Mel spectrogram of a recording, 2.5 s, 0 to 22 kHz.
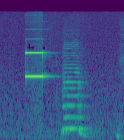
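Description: A GZAIR SA103 carbon monoxide gas alarm sounds close and loud: a sharp, steady high-pitched electronic beep, then a buzzy vibrating tone, and a faint click at the end.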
